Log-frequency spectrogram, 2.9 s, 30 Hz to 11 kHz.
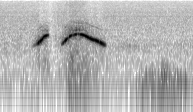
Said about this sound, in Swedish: Du har ingen visselpipa? Nej. Du kan vissla var 20 sekund.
